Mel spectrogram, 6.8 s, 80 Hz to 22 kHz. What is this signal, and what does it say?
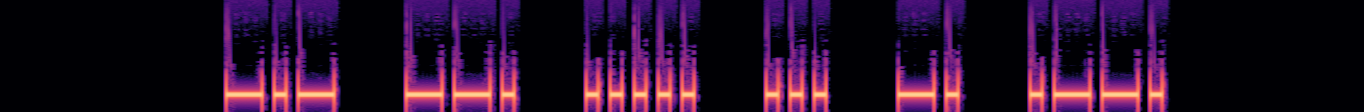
Morse code, heard as a keyed tone, about 20 wpm, spaced as for 15 wpm, 700 Hz. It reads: KG5SNP
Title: 231 Lesson 37g - Letter x - Call Signs 20wpm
